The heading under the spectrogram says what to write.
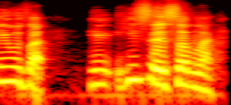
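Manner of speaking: normal talking voice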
